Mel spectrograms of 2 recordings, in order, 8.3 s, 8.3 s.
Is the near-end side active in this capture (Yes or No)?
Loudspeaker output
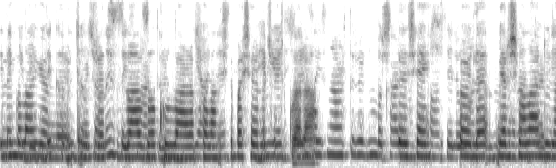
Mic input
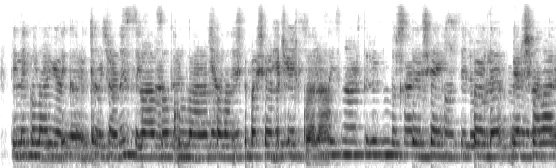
No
